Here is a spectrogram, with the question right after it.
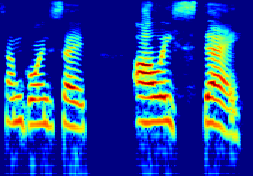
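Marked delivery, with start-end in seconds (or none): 1.1-2.0 loud, firm command; firm command called out so the dog hears it. Shown as a demonstration. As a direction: order the dog to hold still, like a stop sign. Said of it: "in a pretty firm voice".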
